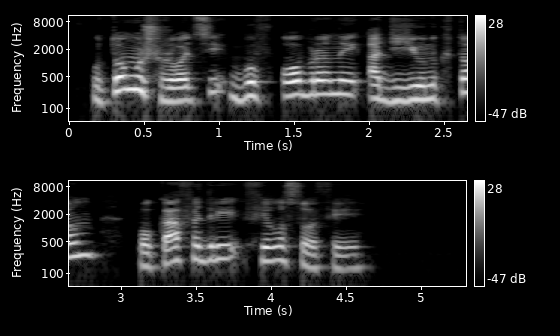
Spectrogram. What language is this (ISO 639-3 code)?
ukr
